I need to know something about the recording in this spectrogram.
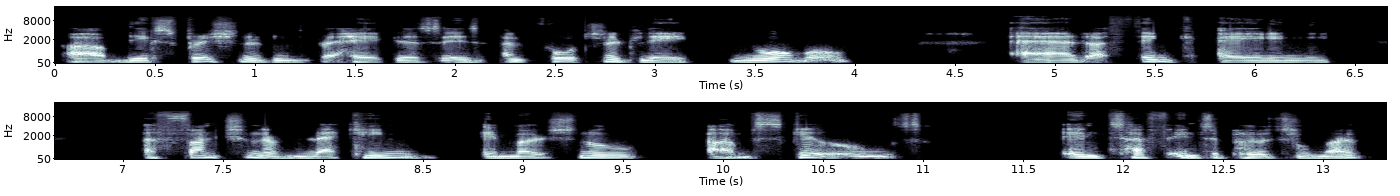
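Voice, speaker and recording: Husky older South African man. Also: fairly low pitch, fairly even intonation, fairly bright tone, no room sound, poor audio. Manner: measured, pauses often with um. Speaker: guest psychology researcher. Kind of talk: interview conversation.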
